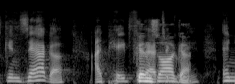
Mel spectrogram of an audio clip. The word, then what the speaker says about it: Gonzaga: I want you to say it right it's Gonzaga I paid for Gonzaga and you'll respect my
